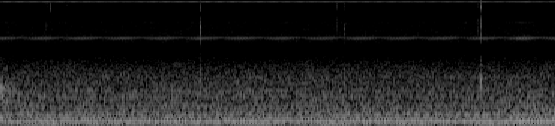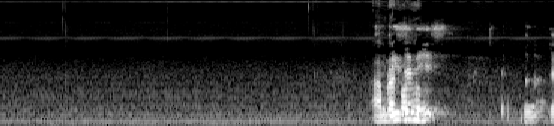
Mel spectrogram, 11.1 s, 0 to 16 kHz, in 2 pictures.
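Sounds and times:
electrical mains hum: 0.0s - 11.0s
light hiss: 0.0s - 11.0s
faint ticks: 1.8s - 2.3s, 3.2s - 3.7s, 4.7s - 5.2s, 6.0s - 7.6s, 8.5s - 9.2s.

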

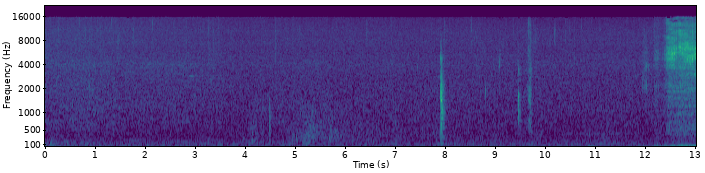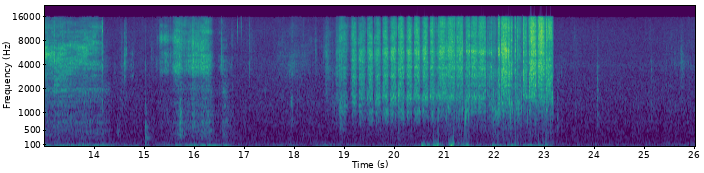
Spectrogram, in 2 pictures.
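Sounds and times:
knife cutting sandpaper: 12.2s - 16.9s, 18.6s - 23.2s.

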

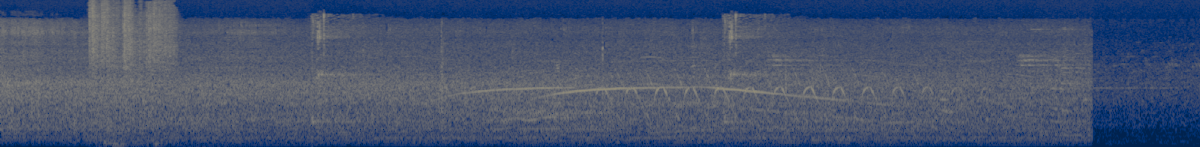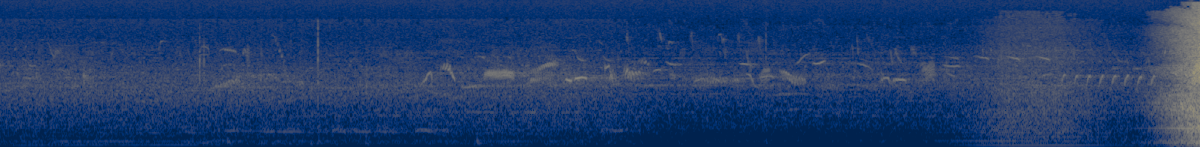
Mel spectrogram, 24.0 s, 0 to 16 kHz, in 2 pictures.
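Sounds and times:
soft rushing noise: 23.6s - 24.0s.

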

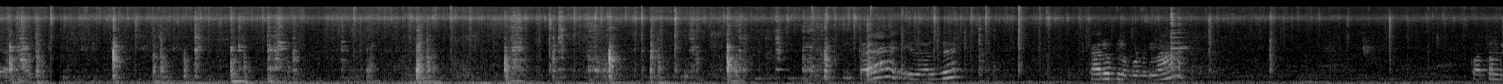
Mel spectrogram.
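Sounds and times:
metal spatula scraping pan: 0.0s - 8.7s, 11.7s - 12.0s
oil sizzling: 0.0s - 15.0s.

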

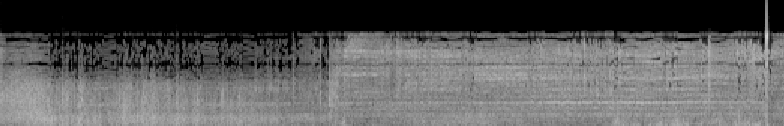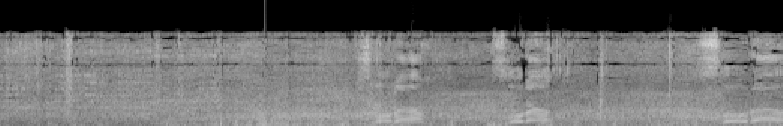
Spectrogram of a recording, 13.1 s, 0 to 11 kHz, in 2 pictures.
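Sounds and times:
wheels rumbling on concrete: 0.0s - 13.0s
wind buffeting microphone: 0.0s - 13.0s
faint high whine: 2.7s - 8.6s.

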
